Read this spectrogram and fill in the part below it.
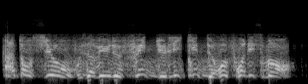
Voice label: damaged water mood low, speech fr; War Thunder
